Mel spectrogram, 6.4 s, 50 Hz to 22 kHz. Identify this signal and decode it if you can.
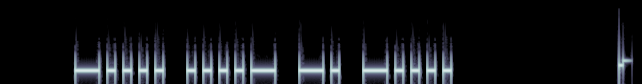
Morse code, heard as a keyed tone, about 15 wpm, 700 Hz. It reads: 64N6
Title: All Cut Numbers - 4-Digit 15wpm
